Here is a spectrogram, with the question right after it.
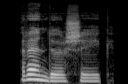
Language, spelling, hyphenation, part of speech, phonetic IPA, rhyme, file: Hungarian, rendőrség, rend‧őr‧ség, noun, [ˈrɛndøːrʃeːɡ], -eːɡ, Hu-rendőrség.ogg
- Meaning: 1. police 2. police station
